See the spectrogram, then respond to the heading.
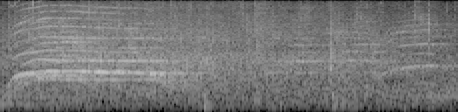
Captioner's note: audience members cheer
